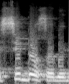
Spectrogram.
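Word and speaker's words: pseudo solid: यानी अतिशीति द्रव को बोलते हैं सुपर कूल्ड लिक्विड और इसे आभासी ठोस यानी सिडो सॉलिड। इसको क्या पढ़ेंगे भैया? इसको सिडोसोलिड पढ़ा जाता है। पी साइलेंट होता है।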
